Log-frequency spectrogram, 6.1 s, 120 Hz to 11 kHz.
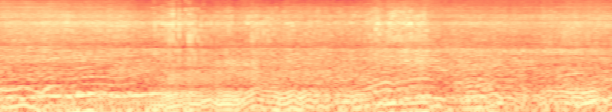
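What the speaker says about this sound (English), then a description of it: "I think that's Richard Mason, who looks like he's riding one of those big 500 CR Husqvarna bikes" Vintage motorcycles, among them big 500 CR Husqvarna and XR500 Honda bikes, roar past in a scramble race at Westmoreland, with loud, continuous engine drone and throttle surges close by.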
